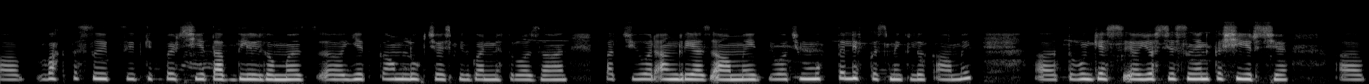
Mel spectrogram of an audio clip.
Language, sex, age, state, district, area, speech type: Kashmiri, female, 30-45, Jammu and Kashmir, Srinagar, urban, spontaneous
